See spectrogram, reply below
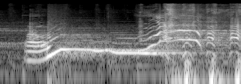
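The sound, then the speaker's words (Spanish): A woman's voice imitates a howl, one long, loud wail that swoops up, holds steady, then climbs higher before breaking off into breathy, rough noise. “empodérate y danos un aullido”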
